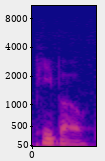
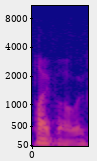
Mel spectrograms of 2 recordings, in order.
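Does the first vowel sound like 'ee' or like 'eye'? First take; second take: ee; eye. First: The first vowel sounds like 'ee'. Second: The first vowel sounds like 'eye'. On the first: The speaker calls it wrong. "It's not Peepo" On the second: The speaker calls it right. "It's Pipo because it's clearly a pipe"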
